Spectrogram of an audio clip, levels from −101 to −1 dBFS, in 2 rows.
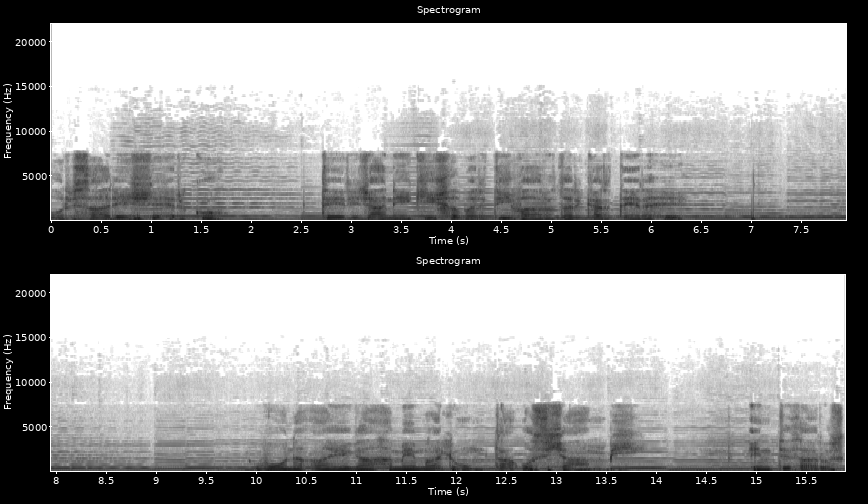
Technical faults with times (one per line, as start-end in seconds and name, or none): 0.00-15.89 mains hum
